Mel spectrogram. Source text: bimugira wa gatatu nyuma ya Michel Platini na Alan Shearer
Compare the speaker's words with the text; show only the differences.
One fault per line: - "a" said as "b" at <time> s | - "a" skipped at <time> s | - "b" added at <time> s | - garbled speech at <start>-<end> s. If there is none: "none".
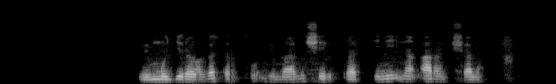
none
